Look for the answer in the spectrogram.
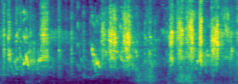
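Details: Budgerigars in mating chatter with quick high chirps and scratchy notes over a low rumbling background hum.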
